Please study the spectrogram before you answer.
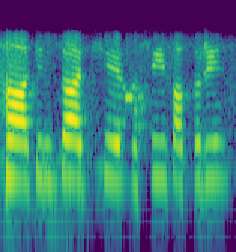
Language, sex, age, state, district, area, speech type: Odia, female, 18-30, Odisha, Sundergarh, urban, conversation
